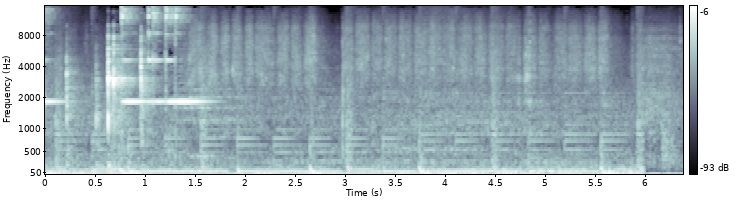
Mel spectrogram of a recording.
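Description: A paper towel rubbing oil into a wooden slotted spatula and spoons, a dry rustling wipe. A sharp wooden knock sounds about half a second in as a utensil is handled on the wooden cutting board.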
